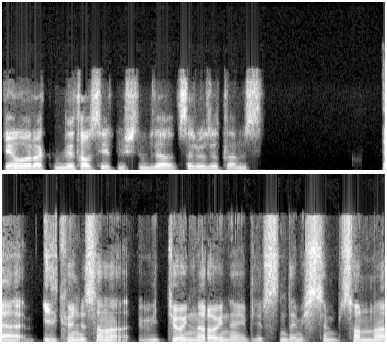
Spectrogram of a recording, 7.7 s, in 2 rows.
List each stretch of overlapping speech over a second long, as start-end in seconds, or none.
none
